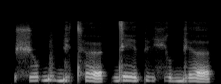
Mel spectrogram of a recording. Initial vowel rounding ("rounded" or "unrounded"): rounded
